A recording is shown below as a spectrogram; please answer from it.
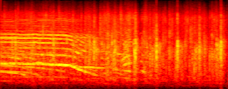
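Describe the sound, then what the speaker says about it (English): Audience applause at a New Year and Christmas function, a dense crowd clapping that carries on under a fading sung or sustained tone at the start. "So give a huge round of applause."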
